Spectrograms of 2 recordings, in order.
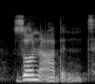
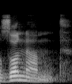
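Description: First: Sonnabend spelled out in full, zo-na-bent; every syllable of Sonnabend clear, ending in a crisp bent; careful textbook Sonnabend; carefully articulated. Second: Everyday slurred Sonnabend; clipped casual Sonnabend. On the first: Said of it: "pronunciar más diferenciadamente". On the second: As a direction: say Sonnabend fast and swallow the end, like zonamt. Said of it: "se comen la segunda mitad de la palabra". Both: Shown as a demonstration.

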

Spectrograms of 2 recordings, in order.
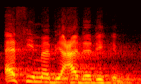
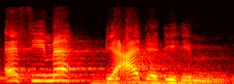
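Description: First: Sheikh's verdict repeated. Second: Drawn-out grave ruling; a hint of the old sheikh's gravity; sheikh's slow verdict. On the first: Retold or imitated. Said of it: "بقى كل واحد فيهم له عنده حق،". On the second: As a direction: pronounce the sin slowly. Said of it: "قال له".

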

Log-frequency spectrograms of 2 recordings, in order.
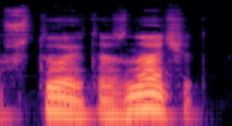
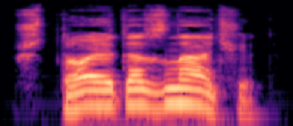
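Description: First: Said in the usual way. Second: Slow, pompous demand. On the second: A narrator's reading. Premier putting on a show for the intruders, pompous. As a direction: draw the question out with pathos. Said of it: "положено ведь говорить нечто патетическое".

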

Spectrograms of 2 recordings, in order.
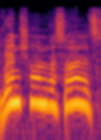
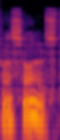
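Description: First: Higher, careless "was soll's?" tossed off; high shrug. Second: Softer, resigned "was soll's?" let drop; soft shrug. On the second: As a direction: let "was soll's?" fall away softly. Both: Acted. Shrugging off being seen.

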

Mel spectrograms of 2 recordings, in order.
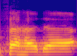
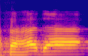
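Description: First: فهدى ending in a hamza stop; wrong glottal stop. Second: فهدى ending on a smooth alif held two beats; correct open ending. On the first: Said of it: "لا نقول فهدى". (نطق خاطئ: الوقف على فهدى بهمزة) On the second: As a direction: let فهدى end open, no stop. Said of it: "وإنما فهدى". (نطق صحيح لفهدى بمد الألف حركتين دون همزة) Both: Shown as a demonstration.

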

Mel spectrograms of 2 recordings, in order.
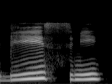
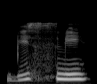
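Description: First: باسمي said smooth with no bounce; the right relaxed way; smooth bismi. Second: باسمي with a bouncing stressed start; the wrong bouncing way; bouncy bismi. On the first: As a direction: glide through باسمي evenly. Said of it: "بدون تنطيط". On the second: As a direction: hop on the first syllable of باسمي. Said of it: "شايفة التنطيطة دي". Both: Shown as a demonstration.

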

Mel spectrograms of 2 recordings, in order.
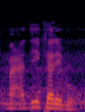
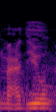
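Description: First: معدي ending in long ee, straight into كربوا; ya left unvowelled. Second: معديو with a u vowel added on the ya; wrongly vowelled ya. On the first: Teacher correcting the error, معدي with no vowel on the ya. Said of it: "سكن الياء". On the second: Teacher warning students off the error, معديو with a voweled ya. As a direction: end معديو in -iyu, as the mistake to avoid. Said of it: "لا تقل معديو". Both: Shown as a demonstration.

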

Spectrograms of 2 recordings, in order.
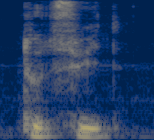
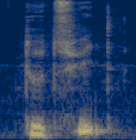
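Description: First: "Tout de suite." in usual pitch, falling at the end; confirming answer. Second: "Tout de suite?" lifted high, rising at the end; questioning. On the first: Wife confirming to her husband, "Tout de suite." falling and matter-of-fact. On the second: Husband checking what his wife did, "Tout de suite?" rising questioningly. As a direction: ask "Tout de suite?" as a probing question, pitched up. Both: Acted.

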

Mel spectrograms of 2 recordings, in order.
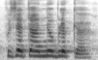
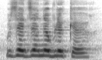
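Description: First: Said simply. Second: Louder, fervent and pressing; fervent repeat. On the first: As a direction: say it simply, without pushing. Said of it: "me dit simplement". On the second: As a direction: grip his wrists and insist on it. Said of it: "en me serrant les poignets à les briser". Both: A narrator's reading.

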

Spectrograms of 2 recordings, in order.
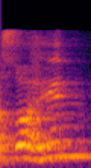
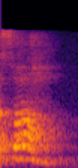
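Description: First: صه said with a nunation -in ending, slowly; drawn out صهٍ ending in -in. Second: صه said short with a sukun, no nunation; clipped صه with a silent end; صه without nunation. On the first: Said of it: "وإذا قيل صه مع التنوين". (صهٍ بالتنوين) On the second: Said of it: "بسكون بدون تنوين". (صه بالسكون دون تنوين) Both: Shown as a demonstration.

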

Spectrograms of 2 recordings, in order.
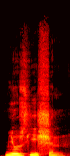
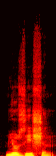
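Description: No difference in how they are said.

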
